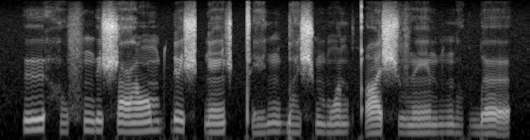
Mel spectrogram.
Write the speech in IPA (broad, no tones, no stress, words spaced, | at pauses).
ɨ hɔ̤fŋɨʃʕɔ̃b ɗɨʃɗẽʃ tʼe̤n ɡ͡ba̤ʃmbɔ̃nqʼaʃ vẽb nɔ̤ɡ͡bə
